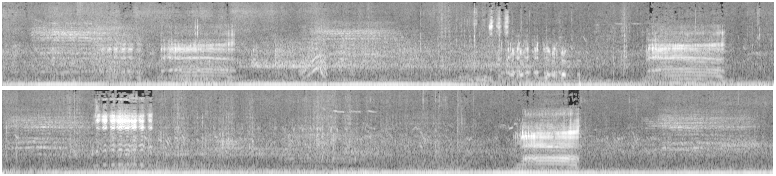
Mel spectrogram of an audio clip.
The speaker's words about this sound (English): The mother answering those lambs. They're all talking to each other.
